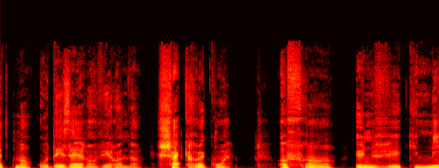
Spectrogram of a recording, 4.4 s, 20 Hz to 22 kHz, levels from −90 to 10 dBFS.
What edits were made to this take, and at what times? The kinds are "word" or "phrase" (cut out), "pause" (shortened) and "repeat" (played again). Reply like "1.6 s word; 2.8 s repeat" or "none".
1.5 s pause; 3.4 s pause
